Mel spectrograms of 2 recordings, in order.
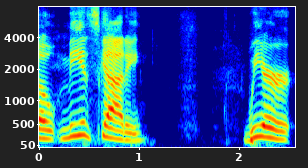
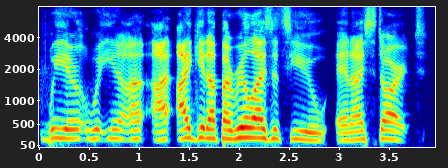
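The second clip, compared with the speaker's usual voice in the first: normal talking voice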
